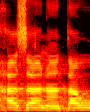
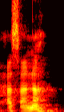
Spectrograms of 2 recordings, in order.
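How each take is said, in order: First: The word ends in an 'atan' sound. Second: The word ends in an 'ah' sound. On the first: The reading continues into the next word. "Kalau digabungkan menjadi tak lagi" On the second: The reading stops at this word. "kita baca hasanah karena memang kita berhenti"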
